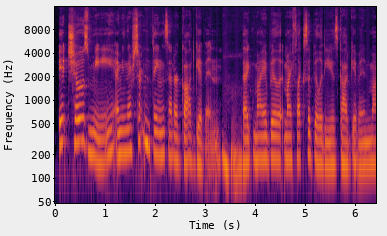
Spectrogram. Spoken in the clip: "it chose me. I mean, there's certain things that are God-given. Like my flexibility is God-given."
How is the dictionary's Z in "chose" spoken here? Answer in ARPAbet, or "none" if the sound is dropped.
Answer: Z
